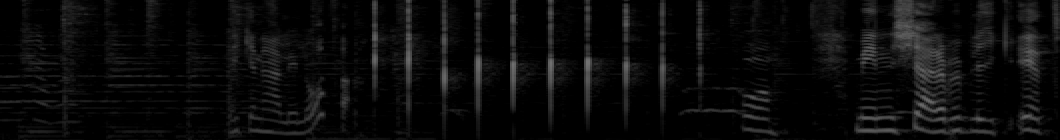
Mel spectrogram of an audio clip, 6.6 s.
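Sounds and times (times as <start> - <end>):
speech: 1.5 - 2.5, 4.7 - 6.5
one person clapping alone: 2.3 - 4.8.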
